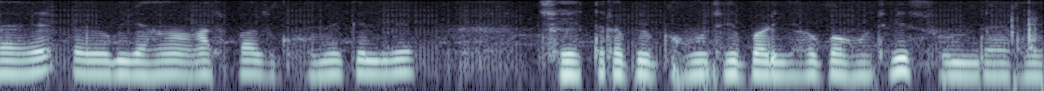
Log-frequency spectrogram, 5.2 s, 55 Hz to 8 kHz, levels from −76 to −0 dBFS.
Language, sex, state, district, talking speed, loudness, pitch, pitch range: Chhattisgarhi, male, Chhattisgarh, Rajnandgaon, 170 wpm, -19 LUFS, 140 Hz, 135-145 Hz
